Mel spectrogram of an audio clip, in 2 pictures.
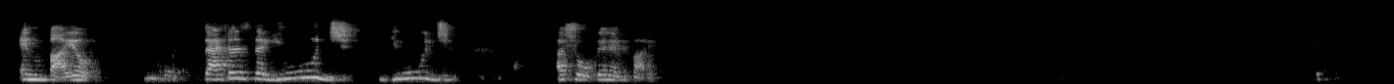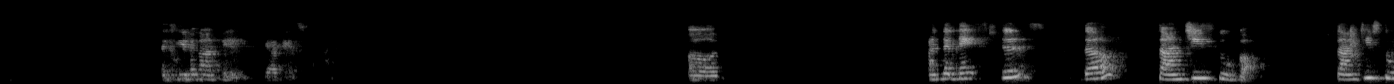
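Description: A woman speaks clearly into a nearby microphone, in bursts with pauses, as if teaching.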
